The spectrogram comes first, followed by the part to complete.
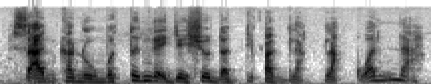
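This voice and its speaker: A woman's voice: sits low, expressive, normal speed, sharp tone. An actress with an Ilocano Filipino accent playing a practical mother in a radio drama. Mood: matter-of-fact.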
